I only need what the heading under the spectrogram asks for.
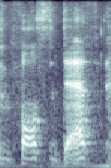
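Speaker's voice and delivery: usual speaking voice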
